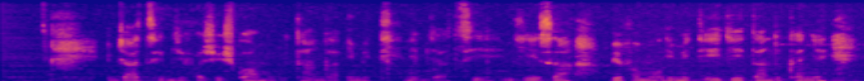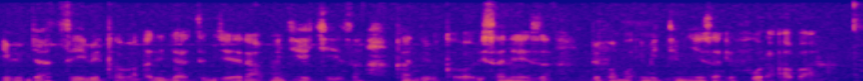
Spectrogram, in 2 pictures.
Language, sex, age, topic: Kinyarwanda, male, 18-24, health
